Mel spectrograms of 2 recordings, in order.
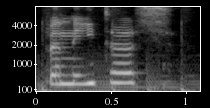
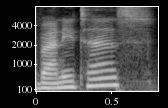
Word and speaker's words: Vanitas: reminded me of like Kingdom Hearts Benitez I think it's pronounced vanitas in the anime that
